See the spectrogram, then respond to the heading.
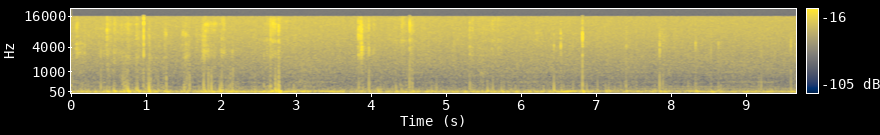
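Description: A small, hollow, ribbed yellow plastic egg-shaped lip balm container is held close to the mic and tapped and scratched with fingernails. Quiet, dry clicks and brief bright scratches sound over a steady low rumble, each tap dying away almost at once.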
